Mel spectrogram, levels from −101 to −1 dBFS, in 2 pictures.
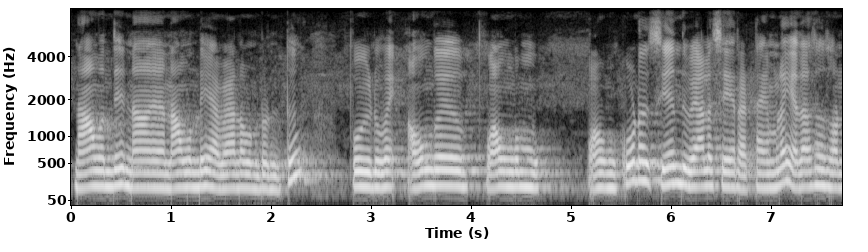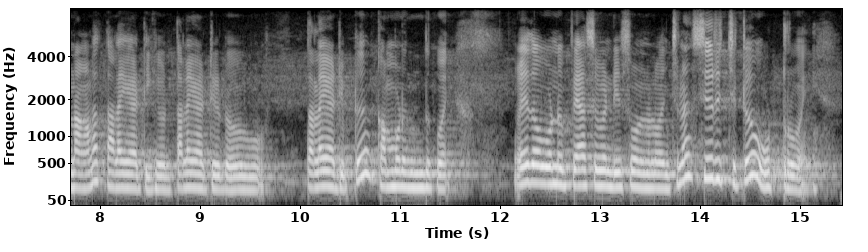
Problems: constant background noise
